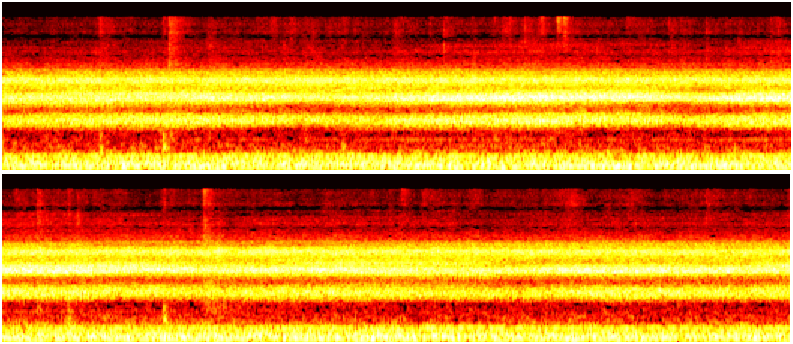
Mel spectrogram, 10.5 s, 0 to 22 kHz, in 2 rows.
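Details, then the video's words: Thousands of frogs sing through the rain, a ceaseless high trilling chorus in bands, with heavy low rain noise and scattered sharp drip ticks. "Frogs in Rain 2 Hours of Frogs, Thousands of Frogs Singing"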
